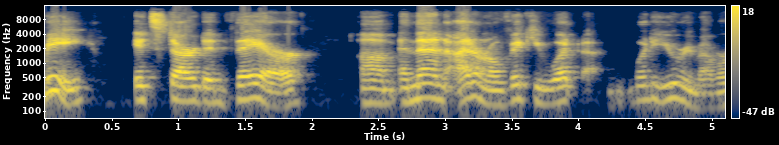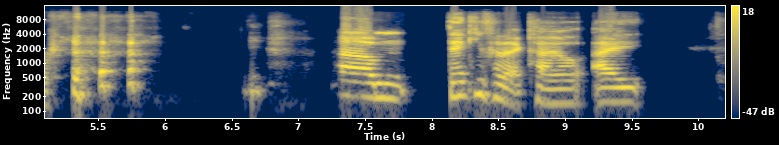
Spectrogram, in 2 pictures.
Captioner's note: laughter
